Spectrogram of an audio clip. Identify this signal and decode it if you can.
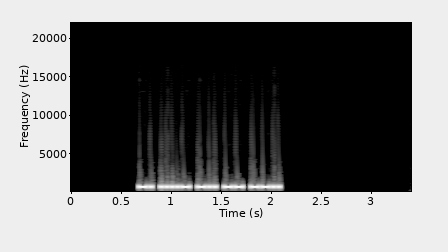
Morse code, heard as a keyed tone, about 57 wpm, 700 Hz. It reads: N4DMZ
